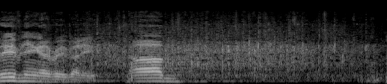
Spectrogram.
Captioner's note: applause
